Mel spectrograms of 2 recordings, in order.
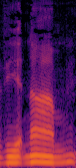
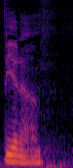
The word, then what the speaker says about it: Vietnam: But what's the correct pronunciation? – Vietnam. – Vietnam. – Yeah. – But the accent is on Viet.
